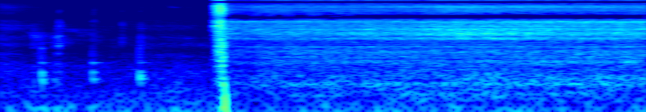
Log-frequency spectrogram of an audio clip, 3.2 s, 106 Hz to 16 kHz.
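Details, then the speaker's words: Honda SH150i front tire being inflated after installation: sharp pop then steady loud hiss as air is fed in; air leaking from the back side because the bead is not seated evenly. "nope it's not working so you get i'm not sure you guys can hear it but i can hear it i can hear the air leaking out it sounds like it's coming from the back side"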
